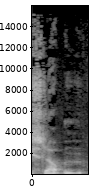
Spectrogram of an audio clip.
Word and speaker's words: Slappen: Ach, Slappen. – Ja. – Genau, ja. Slappen. Genau. Ja, es gibt im Plattdeutschen immer das geht immer so ein bisschen zwischen A und O, wird das ausgesprochen.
